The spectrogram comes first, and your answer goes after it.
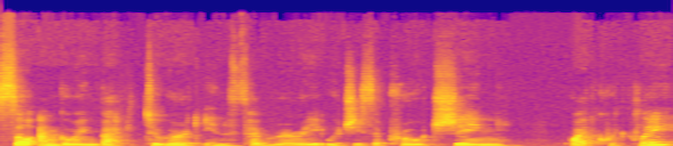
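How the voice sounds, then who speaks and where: In a fairly high pitch, a woman speaks at a fairly slow pace with a Norwegian accent. Noticeable background noise is present. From Norway. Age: 30s. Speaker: knitting vlogger. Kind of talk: casual vlog monologue.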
